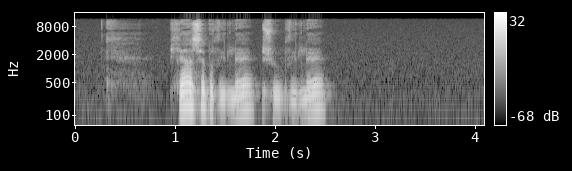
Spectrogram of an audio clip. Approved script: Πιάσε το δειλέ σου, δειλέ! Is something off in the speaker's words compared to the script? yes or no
no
